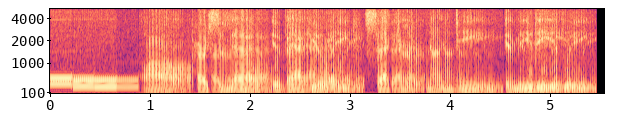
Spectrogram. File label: announcement; sven; sector19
